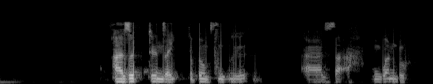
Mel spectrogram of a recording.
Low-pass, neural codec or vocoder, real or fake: 7.2 kHz; none; real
